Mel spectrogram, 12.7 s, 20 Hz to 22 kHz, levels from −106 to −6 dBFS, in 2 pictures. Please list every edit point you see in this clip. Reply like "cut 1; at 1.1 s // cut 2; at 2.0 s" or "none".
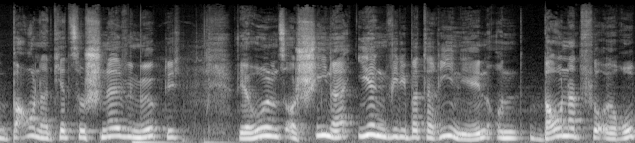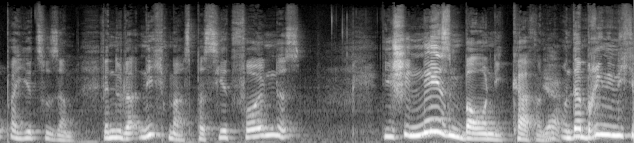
cut 1; at 7.3 s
